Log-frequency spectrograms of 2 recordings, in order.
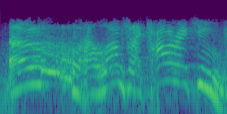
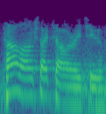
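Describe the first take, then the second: First: Hammed-up exasperated wail; high, overdone whine of reproach; acid. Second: Restrained, heartfelt reproach; sincere, understated weariness; Jesus, with feeling. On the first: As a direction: lament it bitterly, as a parody. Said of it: "you know he wasn't acid". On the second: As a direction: say it gently, without any acid. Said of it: "You know it wasn't unfeeling". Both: Shown as a demonstration.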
